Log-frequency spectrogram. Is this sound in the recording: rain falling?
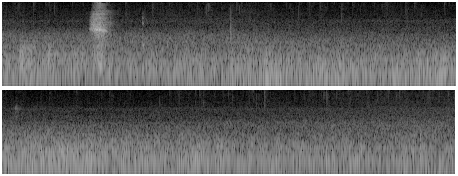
yes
